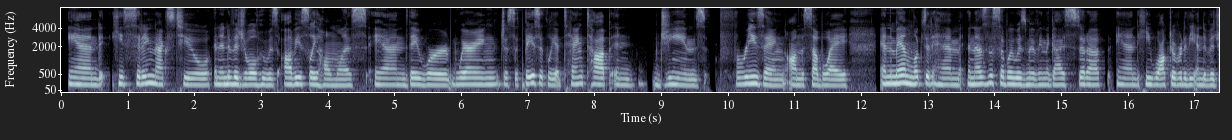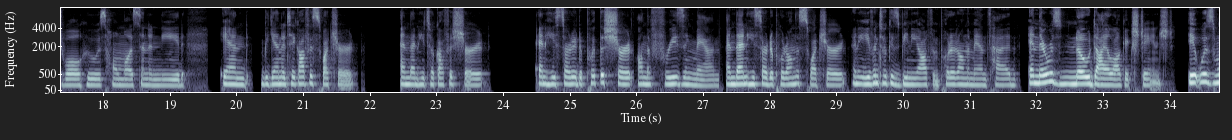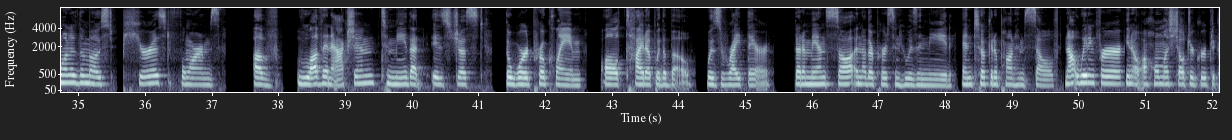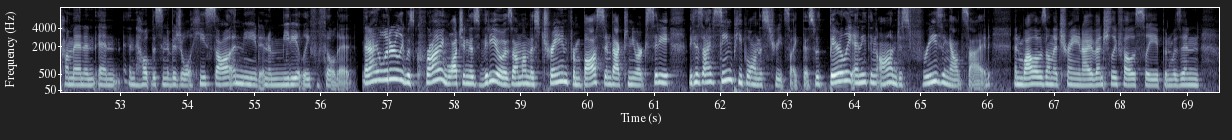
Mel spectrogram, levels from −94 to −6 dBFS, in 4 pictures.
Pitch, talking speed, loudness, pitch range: 195 Hz, 200 wpm, -27 LUFS, 180-205 Hz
